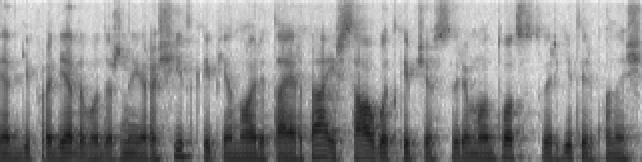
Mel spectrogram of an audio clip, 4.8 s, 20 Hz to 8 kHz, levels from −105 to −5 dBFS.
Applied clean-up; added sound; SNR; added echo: none; none; none; none.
